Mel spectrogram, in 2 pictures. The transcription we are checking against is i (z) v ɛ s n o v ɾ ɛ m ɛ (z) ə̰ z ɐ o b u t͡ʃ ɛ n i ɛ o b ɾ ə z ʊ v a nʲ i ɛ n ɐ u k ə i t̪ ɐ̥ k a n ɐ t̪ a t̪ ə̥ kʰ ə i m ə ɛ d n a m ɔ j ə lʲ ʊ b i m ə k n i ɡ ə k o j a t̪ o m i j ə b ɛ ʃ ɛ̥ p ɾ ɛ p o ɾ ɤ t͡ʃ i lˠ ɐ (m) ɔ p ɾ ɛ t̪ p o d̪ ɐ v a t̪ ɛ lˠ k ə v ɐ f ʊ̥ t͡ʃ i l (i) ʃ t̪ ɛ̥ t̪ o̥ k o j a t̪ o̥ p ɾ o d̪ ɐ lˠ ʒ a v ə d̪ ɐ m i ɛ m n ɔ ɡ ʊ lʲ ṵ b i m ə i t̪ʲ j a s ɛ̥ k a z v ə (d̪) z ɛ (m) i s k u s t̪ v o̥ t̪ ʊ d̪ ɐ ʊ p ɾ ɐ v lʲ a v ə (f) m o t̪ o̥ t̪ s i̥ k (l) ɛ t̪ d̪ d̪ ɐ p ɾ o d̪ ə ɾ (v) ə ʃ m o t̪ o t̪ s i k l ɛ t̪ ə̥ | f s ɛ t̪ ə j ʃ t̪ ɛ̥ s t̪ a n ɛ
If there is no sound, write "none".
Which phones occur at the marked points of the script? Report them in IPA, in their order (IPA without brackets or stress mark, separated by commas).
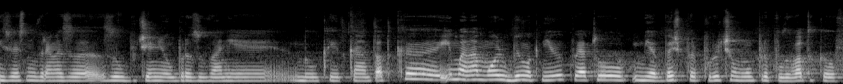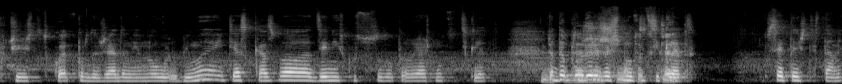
z, z, m, i, d̪, n, ʃ, l, ʒ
